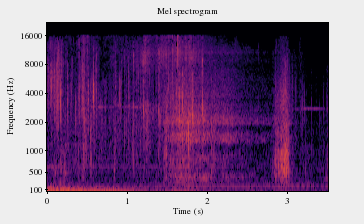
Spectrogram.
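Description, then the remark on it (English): Faint shuffling footsteps and scattered rustling of someone scavenging the area, feeling around and shifting their weight on the other side of a rock, with a low rumble early on and a sharper scrape near the end. “It sounded like someone scavenging the area, feeling around. You could even hear them shift their weight.”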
